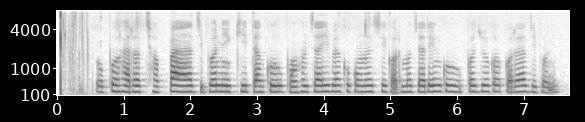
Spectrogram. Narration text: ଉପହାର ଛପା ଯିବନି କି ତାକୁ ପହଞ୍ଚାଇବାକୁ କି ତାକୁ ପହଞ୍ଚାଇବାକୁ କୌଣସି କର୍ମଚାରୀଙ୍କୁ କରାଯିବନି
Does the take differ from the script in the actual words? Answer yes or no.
yes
